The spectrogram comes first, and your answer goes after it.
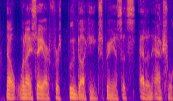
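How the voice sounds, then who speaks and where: A man's ordinary speaking voice, fairly low in pitch with fairly even intonation, in a very clean recording with a silent background. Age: 60s. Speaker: RV travel vlogger. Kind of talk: casual vlog narration.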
